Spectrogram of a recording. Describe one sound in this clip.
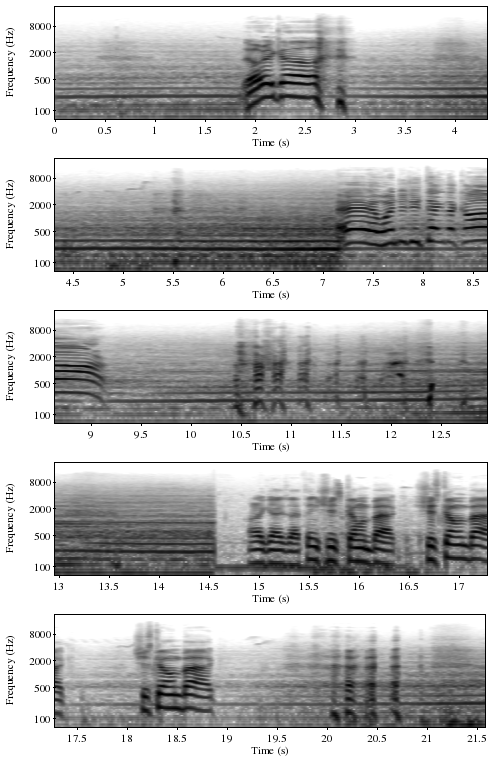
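An off-road buggy engine roars and revs as it approaches and passes close by.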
